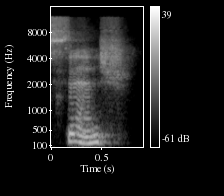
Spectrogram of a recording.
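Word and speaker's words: sinh: over two and the hyperbolic sign function pronounced cinch is almost identical we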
